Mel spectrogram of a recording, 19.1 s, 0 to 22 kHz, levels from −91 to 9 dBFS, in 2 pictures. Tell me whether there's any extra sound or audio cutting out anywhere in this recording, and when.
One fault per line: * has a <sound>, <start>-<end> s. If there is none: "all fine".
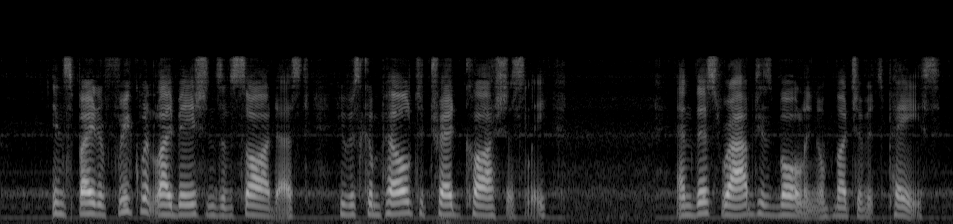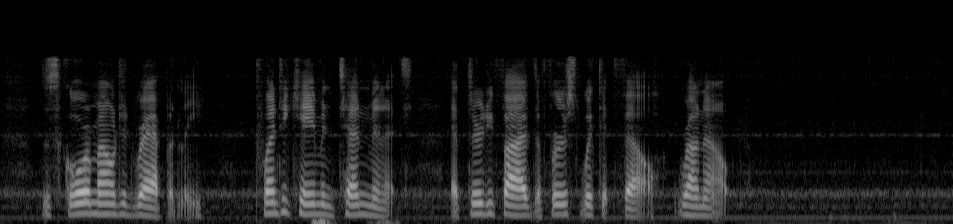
all fine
